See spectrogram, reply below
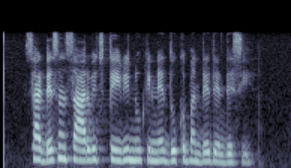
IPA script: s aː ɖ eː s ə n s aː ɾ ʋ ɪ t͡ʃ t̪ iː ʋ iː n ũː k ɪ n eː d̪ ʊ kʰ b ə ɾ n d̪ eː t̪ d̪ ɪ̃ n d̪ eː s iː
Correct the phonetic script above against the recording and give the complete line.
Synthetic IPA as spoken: s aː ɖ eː s ə n s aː ɾ ʋ ɪ t͡ʃ t̪ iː ʋ iː n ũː k ɪ n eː d̪ ʊ kʰ b ə n d̪ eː d̪ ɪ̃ n d̪ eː s iː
